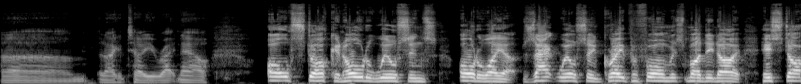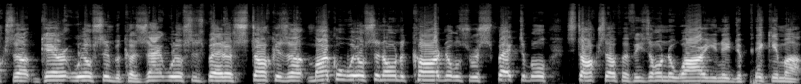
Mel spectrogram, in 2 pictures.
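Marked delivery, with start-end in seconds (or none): 2.7-16.0 very loud, pitched-up, put-on English accent. The speaker shows the voice they do when checking the waiver wire: English fantasy-football guy voice. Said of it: "English guy that's way into fantasy football".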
